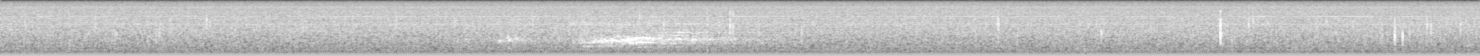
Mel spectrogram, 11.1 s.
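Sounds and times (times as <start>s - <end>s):
steady low hydrophone hum and hiss: 0.0s - 11.0s
orca call: 3.6s - 5.9s.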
